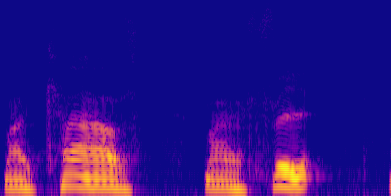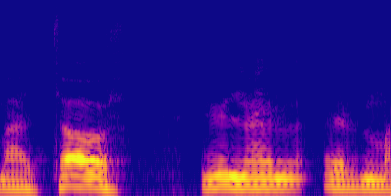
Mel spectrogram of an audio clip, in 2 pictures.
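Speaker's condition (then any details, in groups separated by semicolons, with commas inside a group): ALS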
